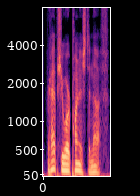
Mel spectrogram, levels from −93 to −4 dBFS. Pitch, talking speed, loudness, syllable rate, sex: 110 Hz, 220 wpm, -15 LUFS, 8.4 syllables/s, male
